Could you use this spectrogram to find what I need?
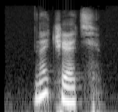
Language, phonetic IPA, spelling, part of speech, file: Russian, [nɐˈt͡ɕætʲ], начать, verb, Ru-начать.ogg
- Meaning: to begin, to start, to commence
